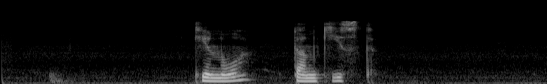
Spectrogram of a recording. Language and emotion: Russian, neutral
